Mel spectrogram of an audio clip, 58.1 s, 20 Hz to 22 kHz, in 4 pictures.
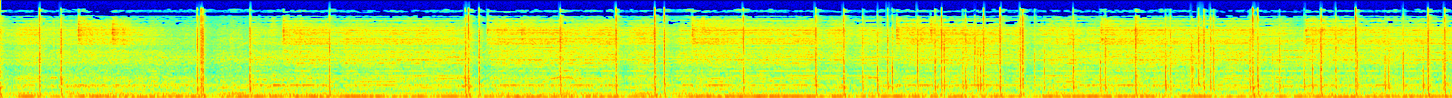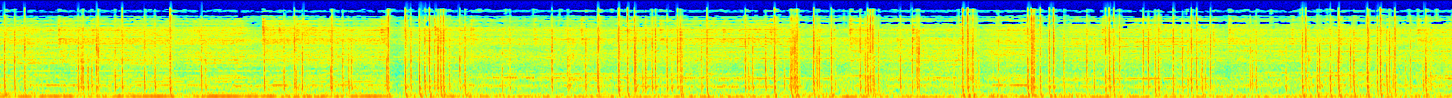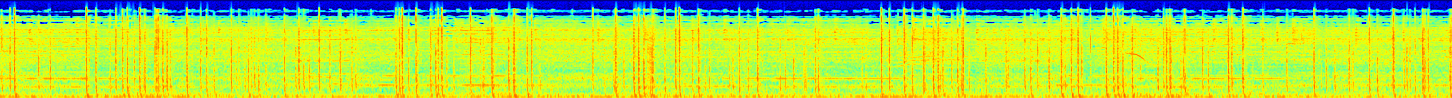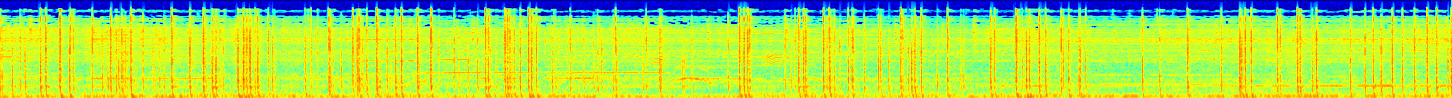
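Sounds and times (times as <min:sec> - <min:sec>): fireworks bangs and crackles: 0:00.0 - 0:58.0
music playing: 0:00.0 - 0:58.0.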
